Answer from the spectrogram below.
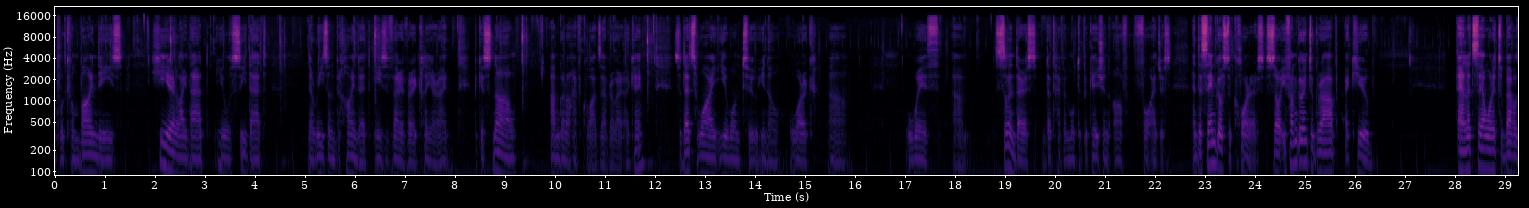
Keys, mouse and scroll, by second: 0.0 j, 0.8 click, 1.6 shift+click, 2.2 j, 3.0 click, 3.8 shift+click, 4.3 j, 5.0 click, 5.6 shift+click, 6.4 j, 7.6 click, 8.5 shift+click, 9.4 j, 10.3 click, 11.0 shift+click, 11.8 j, 12.1-13.1 middle drag, 14.0 click, 15.0-17.6 middle drag, 18.2 middle click, 19.8 middle click, 20.3 shift+middle click, 21.0 shift+middle click, 21.4 shift+middle click, 22.1 Tab, 22.6 x, 22.7 Tab, 22.8 click, 23.1 click, 23.6 shift+a, 25.7 click, 26.4 middle click, 26.8 middle click, 27.8 Tab, 28.1 Tab, 28.4 click, 28.9 middle click.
